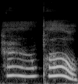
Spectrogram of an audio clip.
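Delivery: very high-pitched cartoon monkey voice. Retelling what a three-eyed cartoon monkey would say: three-eyed monkey voice. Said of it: "the three-eyed monkey, and he would go".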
